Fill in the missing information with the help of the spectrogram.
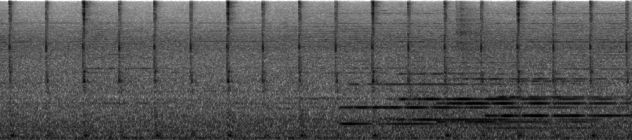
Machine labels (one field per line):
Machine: valve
